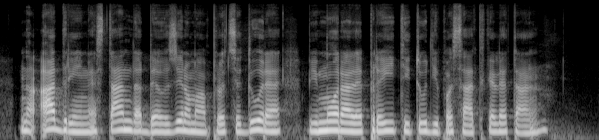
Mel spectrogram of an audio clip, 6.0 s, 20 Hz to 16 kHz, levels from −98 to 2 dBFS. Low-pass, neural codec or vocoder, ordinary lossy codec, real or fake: 14.4 kHz; codec, 44.1 kHz, 7.8 kbps, Pupu-Codec; none; fake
